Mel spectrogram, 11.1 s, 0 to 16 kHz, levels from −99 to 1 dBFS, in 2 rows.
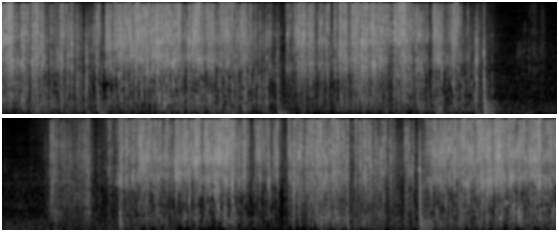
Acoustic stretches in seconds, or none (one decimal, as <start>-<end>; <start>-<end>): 0.0-0.9; 2.6-4.2; 4.8-6.9; 8.4-9.8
